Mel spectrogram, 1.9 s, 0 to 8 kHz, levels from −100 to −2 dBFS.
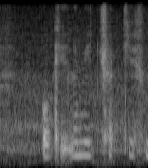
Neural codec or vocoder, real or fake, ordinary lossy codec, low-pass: codec, 16 kHz, 16 kbps, FreqCodec, smaller model; fake; none; 7.2 kHz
